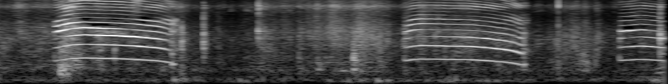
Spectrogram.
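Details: Kitten crying loudly, missing its mother, in a rescue setting in Indonesia: three loud harmonic meows, each arching slightly then falling, about half a second long with short gaps, over a low hum and soft murmured voice.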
